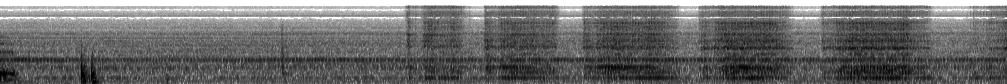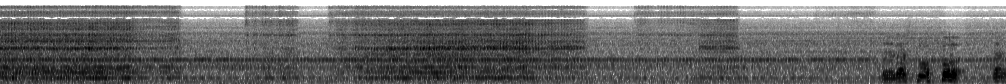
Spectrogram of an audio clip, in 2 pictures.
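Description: Wood lathe running with a steady hum while a carbide cutter cuts the foot on a spinning wet-wood bowl blank. After a single sharp knock just under a second in, the cutter makes a series of rasping scrapes from about four seconds in, each pass lasting a second or two with short pauses between, and stops a little before the end.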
